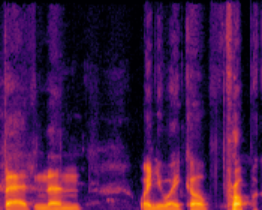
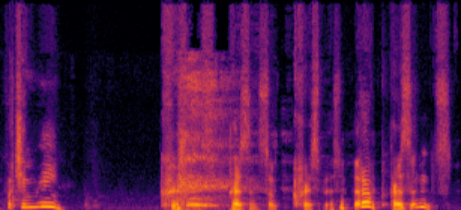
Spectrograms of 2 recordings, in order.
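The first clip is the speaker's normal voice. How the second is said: imitated bafflement, higher and softer; taken aback; 6 semitones higher, 6 dB quieter than usual. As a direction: puzzle over it in mock disbelief. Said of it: "taken aback by the idea".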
